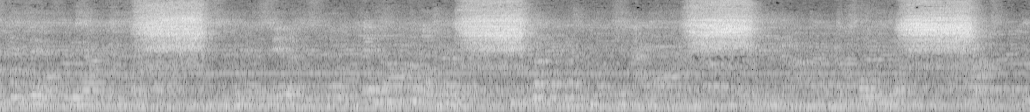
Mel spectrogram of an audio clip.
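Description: An owl gives four harsh, breathy hisses, each under a second long, spaced about two to three seconds apart over a faint low hum.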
